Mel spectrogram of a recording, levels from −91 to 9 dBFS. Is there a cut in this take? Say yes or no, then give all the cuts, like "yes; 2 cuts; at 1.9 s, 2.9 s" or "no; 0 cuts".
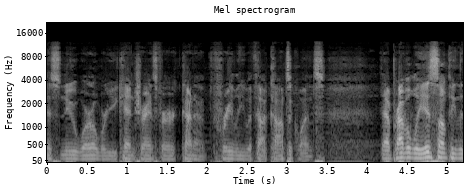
no; 0 cuts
